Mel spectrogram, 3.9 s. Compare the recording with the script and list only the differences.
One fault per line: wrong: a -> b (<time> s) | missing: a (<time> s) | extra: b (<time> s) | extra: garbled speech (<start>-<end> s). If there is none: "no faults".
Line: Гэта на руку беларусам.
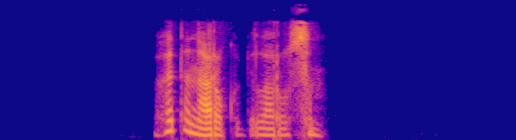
no faults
